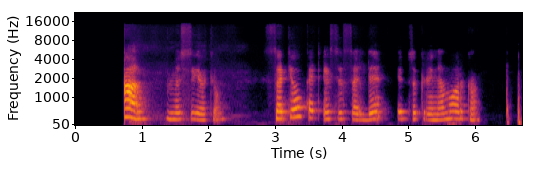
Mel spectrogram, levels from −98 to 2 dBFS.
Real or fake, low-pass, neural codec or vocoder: fake; 14.4 kHz; codec, 44.1 kHz, 2.6 kbps, DAC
